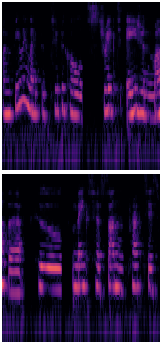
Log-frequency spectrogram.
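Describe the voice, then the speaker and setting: With a Russian accent, a woman speaks in fairly even intonation. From Russia (Moscow). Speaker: language learning vlogger. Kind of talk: casual vlog monologue.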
